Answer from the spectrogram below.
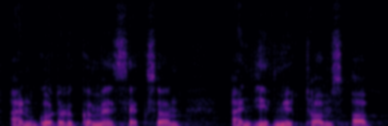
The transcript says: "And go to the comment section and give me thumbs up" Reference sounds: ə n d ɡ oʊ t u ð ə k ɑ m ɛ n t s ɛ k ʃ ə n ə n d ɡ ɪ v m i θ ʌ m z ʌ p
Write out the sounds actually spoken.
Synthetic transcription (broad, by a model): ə n ɡ oʊ t u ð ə k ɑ m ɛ n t s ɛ k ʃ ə n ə n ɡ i v m i t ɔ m s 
